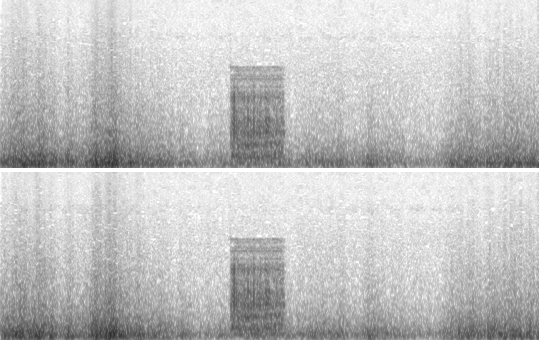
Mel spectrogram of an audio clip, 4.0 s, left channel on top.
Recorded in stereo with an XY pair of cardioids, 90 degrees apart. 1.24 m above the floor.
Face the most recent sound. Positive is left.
turn(degrees=-10)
